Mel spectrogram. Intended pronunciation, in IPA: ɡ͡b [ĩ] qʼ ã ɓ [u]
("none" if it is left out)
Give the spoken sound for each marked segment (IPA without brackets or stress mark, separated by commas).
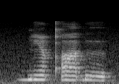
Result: ĩ, ɯ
